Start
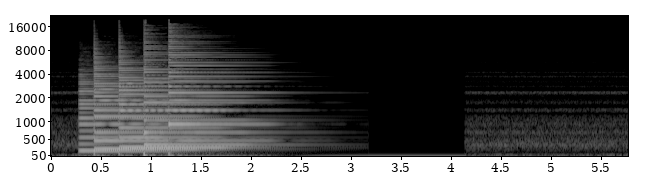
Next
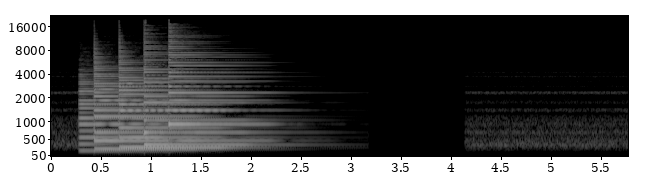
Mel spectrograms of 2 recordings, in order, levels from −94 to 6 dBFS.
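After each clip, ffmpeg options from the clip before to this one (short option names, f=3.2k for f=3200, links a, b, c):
-af "highpass=f=270:w=0.5412,highpass=f=270:w=1.3066,volume=-4dB"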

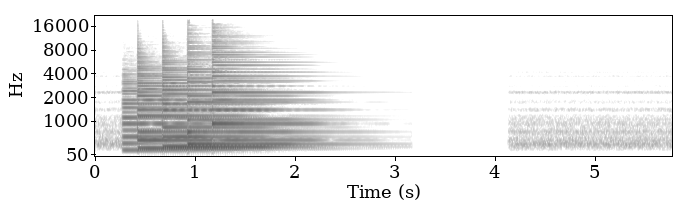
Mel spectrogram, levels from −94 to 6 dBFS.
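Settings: -af "lowshelf=f=410:g=7"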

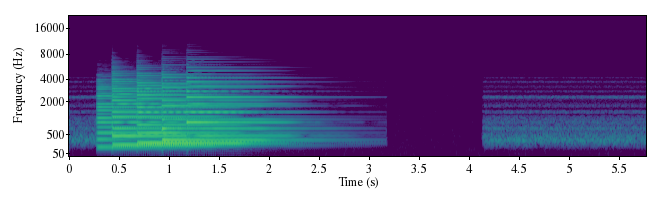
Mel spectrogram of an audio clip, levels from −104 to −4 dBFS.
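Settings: -af "lowpass=f=3.7k:w=0.5412,lowpass=f=3.7k:w=1.3066,volume=2.5dB"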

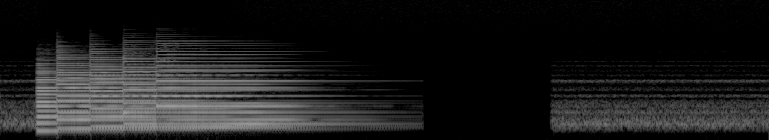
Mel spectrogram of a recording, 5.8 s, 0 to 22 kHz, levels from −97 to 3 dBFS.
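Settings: -filter_complex "[0:a]acrossover=split=570[a][b];[a]acompressor=threshold=-42dB:ratio=6[c];[b]aexciter=amount=3.1:drive=7.8:freq=5.3k[d];[c][d]amix=inputs=2:normalize=0,alimiter=level_in=6.5dB:limit=-24dB:level=0:latency=1:release=108,volume=-6.5dB,volume=4dB"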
